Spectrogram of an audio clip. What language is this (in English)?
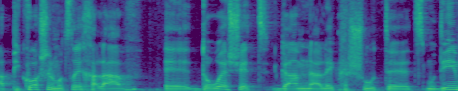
Hebrew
